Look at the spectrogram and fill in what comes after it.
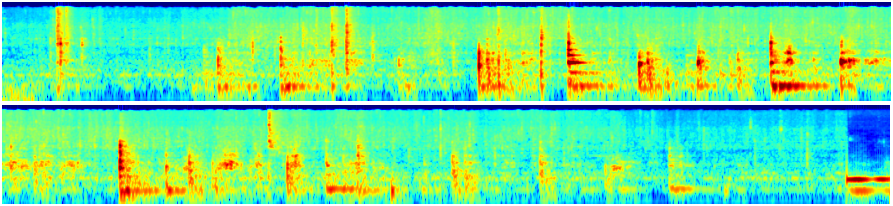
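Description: Wooden spatula stirring gizzards frying in a nonstick wok, with frequent sharp taps and scrapes of the spatula against the pan over a steady sizzle.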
